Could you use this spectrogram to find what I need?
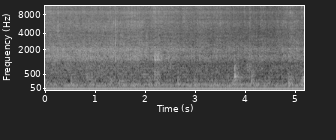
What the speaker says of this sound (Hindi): अब इसमें हम डालेंगे हमारी टमाटर की प्यूरी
